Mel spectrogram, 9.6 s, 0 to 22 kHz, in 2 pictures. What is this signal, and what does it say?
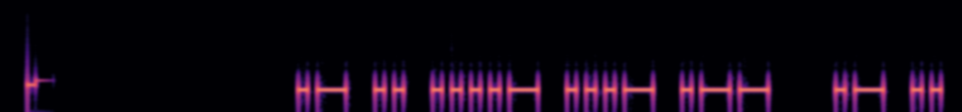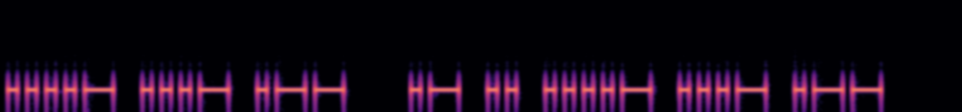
Morse code, heard as a keyed tone, about 25 wpm, 700 Hz. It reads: AI4VW AI4VW AI4VW
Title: USA Call Signs Repeated 3x 25wpm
